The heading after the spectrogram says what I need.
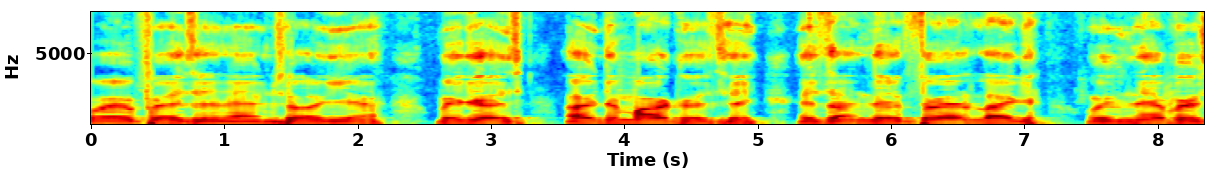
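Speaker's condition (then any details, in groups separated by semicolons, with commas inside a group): Motor neuron degeneration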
